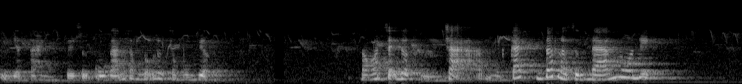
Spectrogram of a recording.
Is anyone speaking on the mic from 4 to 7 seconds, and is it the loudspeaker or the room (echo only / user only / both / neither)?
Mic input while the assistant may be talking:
echo only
